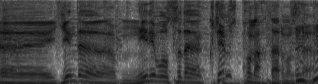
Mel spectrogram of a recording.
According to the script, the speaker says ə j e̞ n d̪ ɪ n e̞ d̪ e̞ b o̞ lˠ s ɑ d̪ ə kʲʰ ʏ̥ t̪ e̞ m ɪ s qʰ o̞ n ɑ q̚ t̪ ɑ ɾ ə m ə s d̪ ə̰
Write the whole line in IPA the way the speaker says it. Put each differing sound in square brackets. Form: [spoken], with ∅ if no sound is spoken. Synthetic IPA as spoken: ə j e̞ n d̪ ɪ n e̞ d̪ e̞ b o̞ lˠ s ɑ d̪ [ɑ] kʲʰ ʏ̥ t̪ e̞ m ɪ [z] qʰ o̞ n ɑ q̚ t̪ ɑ ɾ ə m ə [z] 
